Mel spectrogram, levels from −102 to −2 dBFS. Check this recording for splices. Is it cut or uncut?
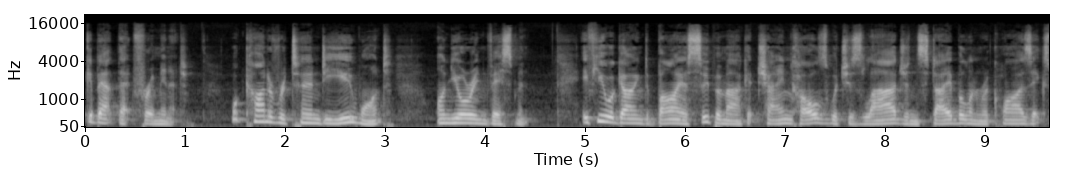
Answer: cut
